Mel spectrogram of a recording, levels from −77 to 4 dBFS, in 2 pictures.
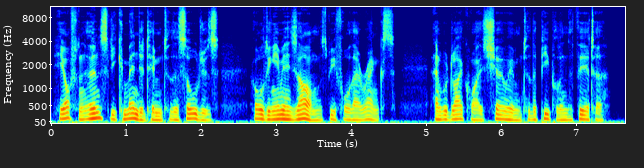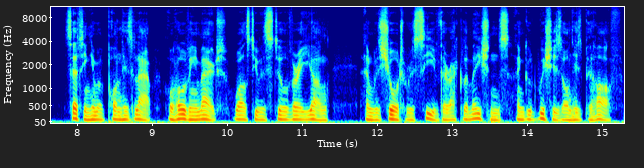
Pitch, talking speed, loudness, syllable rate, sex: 110 Hz, 215 wpm, -18 LUFS, 6.1 syllables/s, male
